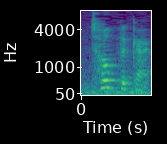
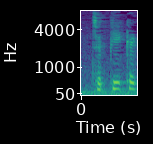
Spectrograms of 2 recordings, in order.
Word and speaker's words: Topeka: you can see that we stress the middle part of the word Topeka and here the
